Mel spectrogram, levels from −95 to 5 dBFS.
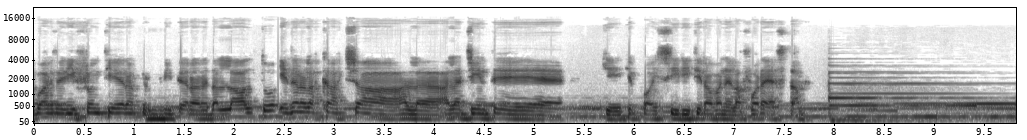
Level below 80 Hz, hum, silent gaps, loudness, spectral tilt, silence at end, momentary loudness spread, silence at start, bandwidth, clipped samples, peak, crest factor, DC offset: -46 dBFS; none; none; -13 LUFS; -6.5 dB/octave; 0 s; 7 LU; 0 s; 15 kHz; under 0.1%; 0 dBFS; 12 dB; under 0.1%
